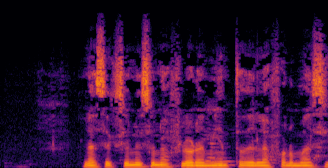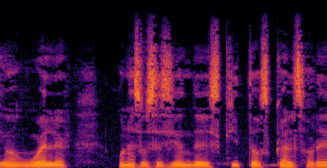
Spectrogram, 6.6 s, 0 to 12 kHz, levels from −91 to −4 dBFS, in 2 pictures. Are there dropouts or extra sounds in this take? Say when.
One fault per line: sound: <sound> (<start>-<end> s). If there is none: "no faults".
no faults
